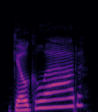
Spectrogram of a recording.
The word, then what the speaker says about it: Gil-galad: They were built in Second Age 600, and they were built by Gilgalad.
